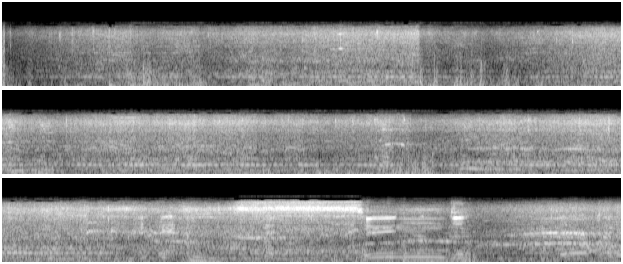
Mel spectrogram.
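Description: A crowd of people on a street shouts and calls out.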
